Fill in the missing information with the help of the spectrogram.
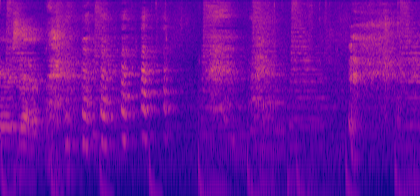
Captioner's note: laughing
